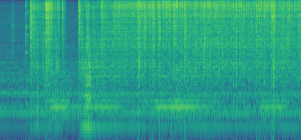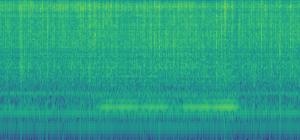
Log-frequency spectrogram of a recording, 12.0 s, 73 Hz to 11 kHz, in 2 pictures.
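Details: Lincoln Tombstone 225 AC buzz box stick welder cranked to 115 amps: a crisp, steady crackle and sizzle over a constant low mains hum, with no sputtering. It lays a normal, healthy arc.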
